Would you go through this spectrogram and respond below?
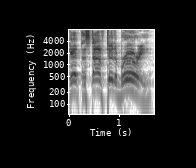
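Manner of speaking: high-pitched, loud yelled shout. Narrating a half-goat, half-man creature leading a group: yelling. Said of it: "he's yelling".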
